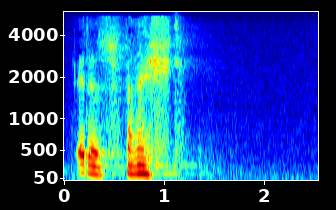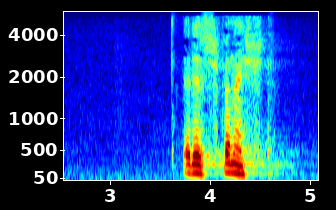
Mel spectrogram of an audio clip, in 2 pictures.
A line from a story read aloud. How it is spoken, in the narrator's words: And now he cries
